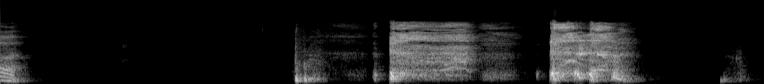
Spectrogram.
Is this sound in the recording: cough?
yes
